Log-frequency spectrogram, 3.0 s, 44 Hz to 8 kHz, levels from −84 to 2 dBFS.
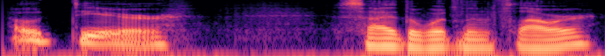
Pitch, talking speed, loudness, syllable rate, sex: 120 Hz, 120 wpm, -16 LUFS, 4.3 syllables/s, male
